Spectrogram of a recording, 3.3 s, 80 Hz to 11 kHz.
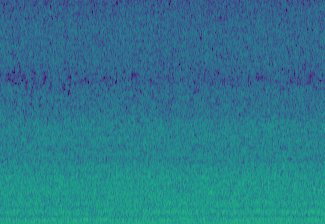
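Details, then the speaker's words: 1971 Kel-Aire model 7000 20-inch three-speed box fan, running on medium, a little slower than high: smooth, even motor hum with soft air rush, no rattle or wobble; normal running. "A little bit of a decrease in the speed from high and low."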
